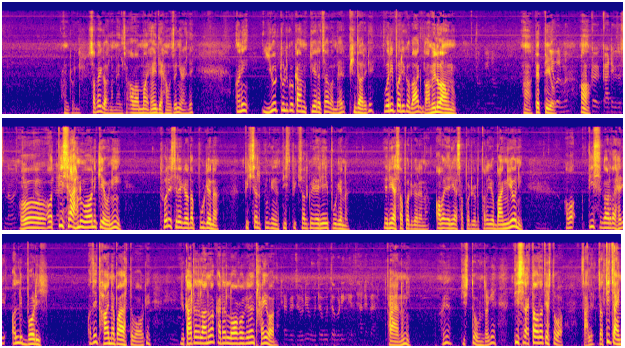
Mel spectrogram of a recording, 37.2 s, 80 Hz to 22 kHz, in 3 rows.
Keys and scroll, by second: 1.1 ctrl+d.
